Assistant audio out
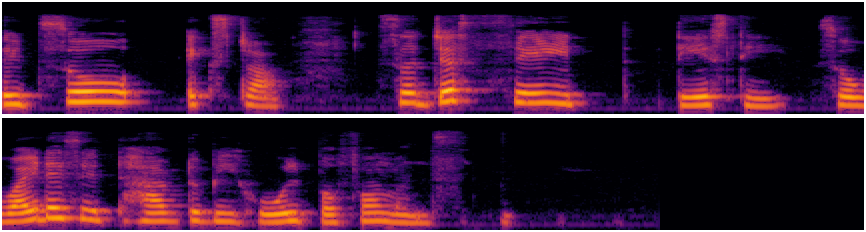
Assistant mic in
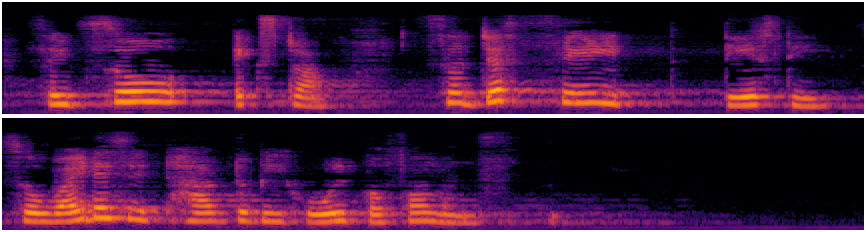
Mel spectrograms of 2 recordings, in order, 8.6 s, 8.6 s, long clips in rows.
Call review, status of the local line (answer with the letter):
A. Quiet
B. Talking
A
